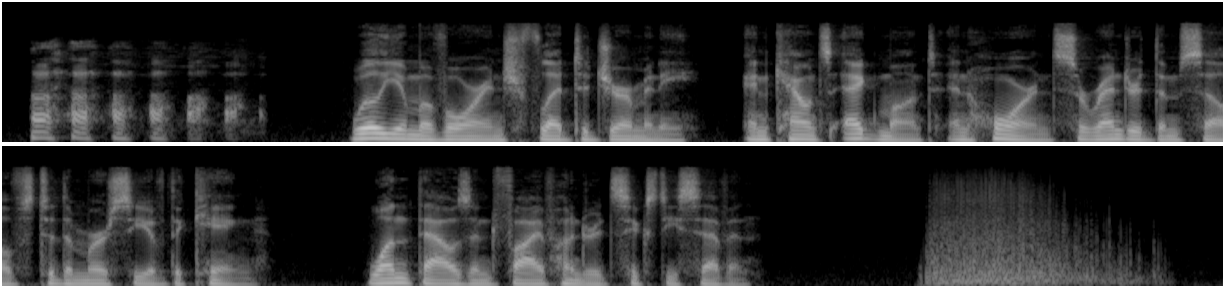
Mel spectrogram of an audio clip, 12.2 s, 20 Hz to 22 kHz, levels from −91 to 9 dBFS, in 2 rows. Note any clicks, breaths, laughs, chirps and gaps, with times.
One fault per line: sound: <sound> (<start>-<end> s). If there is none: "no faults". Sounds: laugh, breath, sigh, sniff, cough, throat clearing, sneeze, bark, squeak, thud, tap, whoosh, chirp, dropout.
sound: laugh (0.1-1.3 s)
sound: sigh (10.7-12.0 s)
